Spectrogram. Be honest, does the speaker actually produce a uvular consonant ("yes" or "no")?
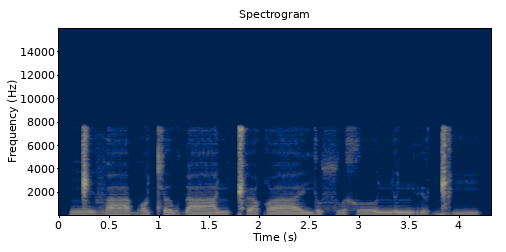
yes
